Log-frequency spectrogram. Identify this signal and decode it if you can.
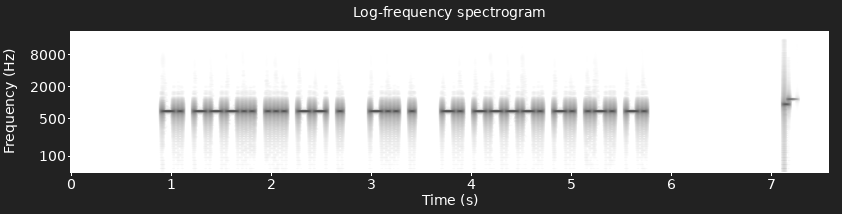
Morse code, heard as a keyed tone, about 30 wpm, 700 Hz. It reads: N8SME DE N9NRN
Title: USA Callsign DE Callsign - 5 Characters - 30wpm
